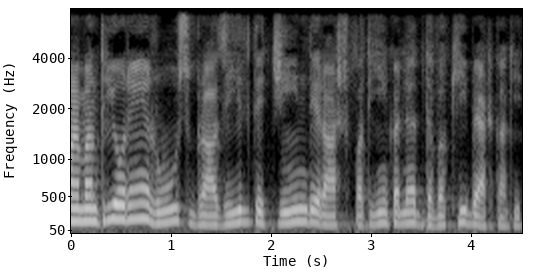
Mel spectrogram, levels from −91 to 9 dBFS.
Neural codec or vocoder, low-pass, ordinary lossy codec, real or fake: codec, 24 kHz, 1.2 kbps, DualCodec; 7.2 kHz; Opus, 64 kbps; fake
